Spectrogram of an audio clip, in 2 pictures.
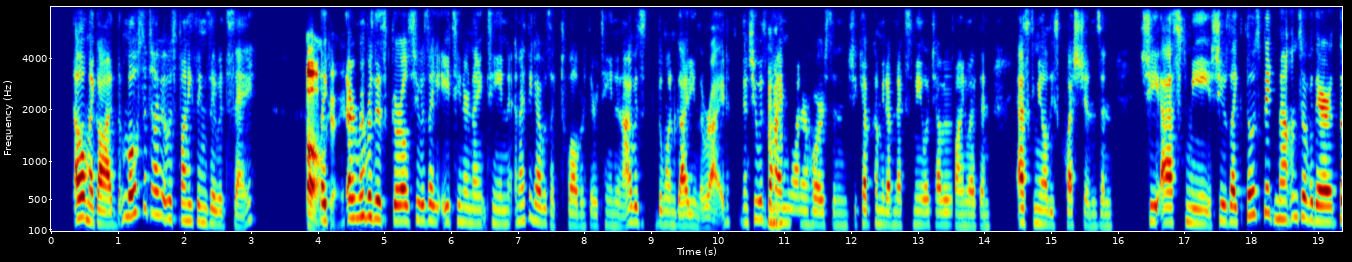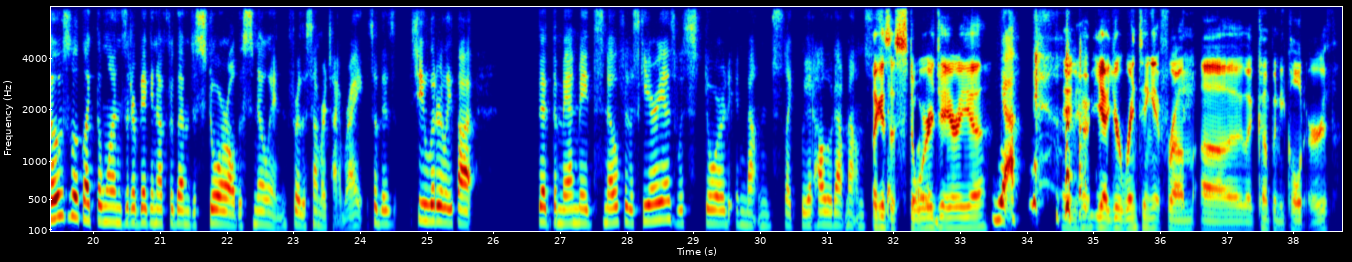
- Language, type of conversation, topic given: English, unstructured, What keeps me laughing instead of quitting when a hobby goes wrong?
- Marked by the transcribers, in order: giggle; laugh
